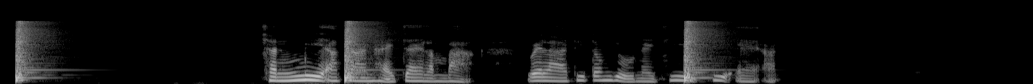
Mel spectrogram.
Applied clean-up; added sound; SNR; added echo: none; Snare drum; 2 dB; none.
